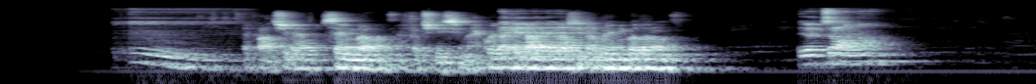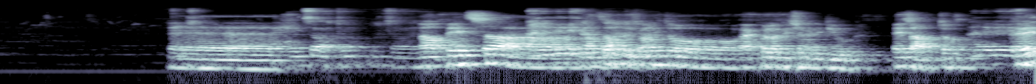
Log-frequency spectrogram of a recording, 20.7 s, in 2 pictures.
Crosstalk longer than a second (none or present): present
